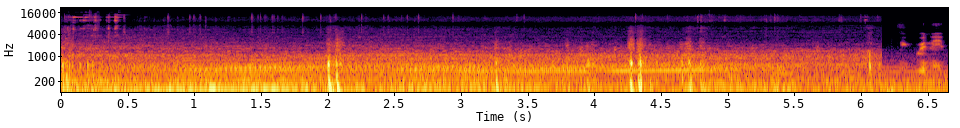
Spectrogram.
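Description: Low, steady engine drone and road rumble from a remapped diesel hot hatch on the move, running under continuous talking inside the car, with a few light knocks and rattles.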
